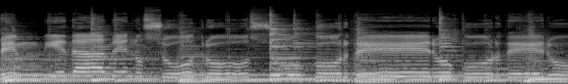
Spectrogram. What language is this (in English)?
Spanish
